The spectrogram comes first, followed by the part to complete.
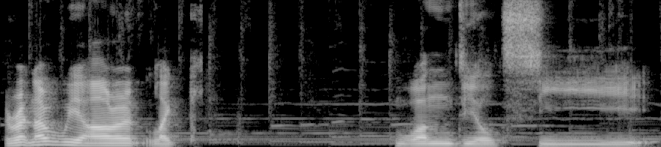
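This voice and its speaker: A man's voice: lowish voice, very slow, sharp tone. A man livestreaming casually, thinking aloud in a hesitant, loose way. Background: background music.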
